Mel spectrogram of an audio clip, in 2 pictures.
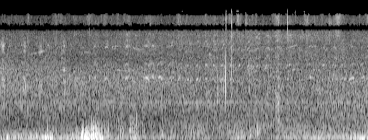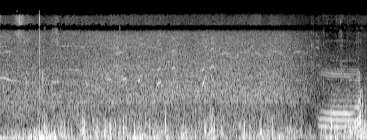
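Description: Wind gusts across the microphone outdoors.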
